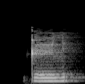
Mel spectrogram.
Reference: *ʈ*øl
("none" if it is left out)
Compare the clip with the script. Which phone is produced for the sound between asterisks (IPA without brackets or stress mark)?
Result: ʈ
